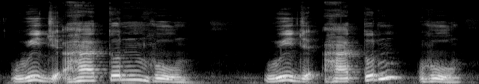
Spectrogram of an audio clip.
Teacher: Tanwin harus jelas, hu pun harus jelas dan tidak ada dengung di sini.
